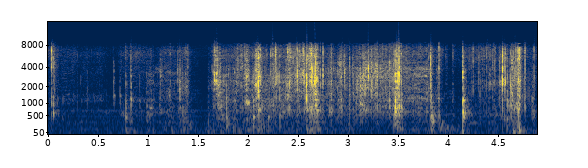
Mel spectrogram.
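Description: Trading-card packs and their cardboard box being handled: irregular rustling and scraping as foil packs are lifted out of the box, with a few sharp taps, starting about a second and a half in.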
